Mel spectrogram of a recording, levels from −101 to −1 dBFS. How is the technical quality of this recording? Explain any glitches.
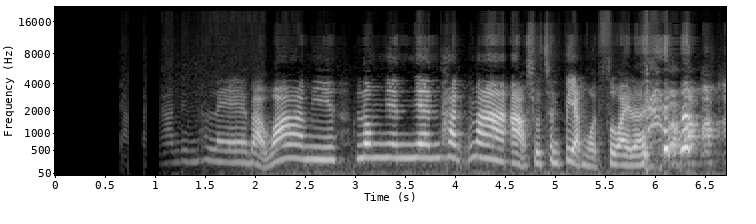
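The recording has two clear faults, both audible in the speech.

Truncation distortion on a fade affects the fade-in from the start to 2.11 s, and is worst up to 1.66 s. The gain stage quantised without dither, which fits roughly 10 bits. The quiet opening sounds gritty, and the waveform shows stair-stepped squares.

Throughout, the sound is rough and grainy. Spectrogram bands look noise-filled, though content reaches about 20.2 kHz. The likely cause is Opus compression in CELT mode, at a rate that fits about 24 kbps.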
